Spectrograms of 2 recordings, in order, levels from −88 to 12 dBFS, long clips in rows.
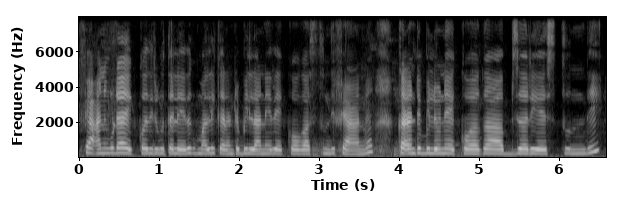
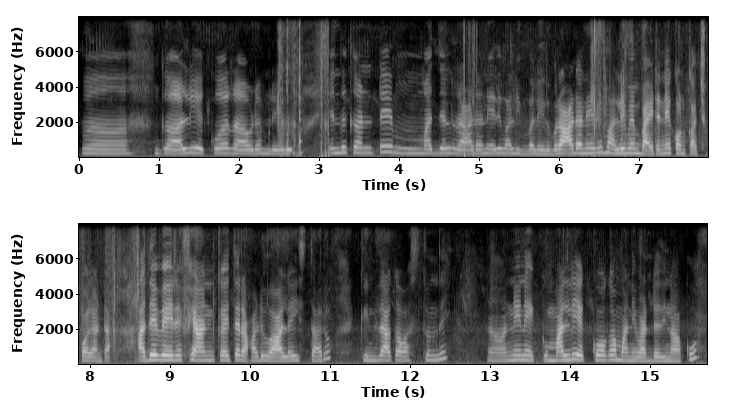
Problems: background sounds at intervals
